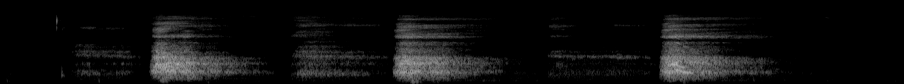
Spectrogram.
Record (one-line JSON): {"exhalation_length": "9.0 s", "exhalation_amplitude": 7708, "exhalation_signal_mean_std_ratio": 0.41, "survey_phase": "beta (2021-08-13 to 2022-03-07)", "age": "18-44", "gender": "Male", "wearing_mask": "No", "symptom_cough_any": true, "symptom_runny_or_blocked_nose": true, "symptom_fatigue": true, "symptom_headache": true, "symptom_other": true, "symptom_onset": "3 days", "smoker_status": "Never smoked", "respiratory_condition_asthma": true, "respiratory_condition_other": false, "recruitment_source": "Test and Trace", "submission_delay": "2 days", "covid_test_result": "Positive", "covid_test_method": "ePCR"}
